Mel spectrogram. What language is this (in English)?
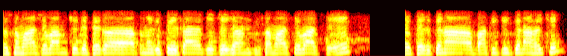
Maithili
